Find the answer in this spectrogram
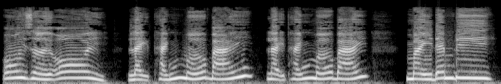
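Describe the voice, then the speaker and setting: A woman reading aloud voices a frantic, pious old grandmother who cries out in high, wailing prayers. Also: steady tone, moderate pace, no echo, studio quality, close to an everyday voice.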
